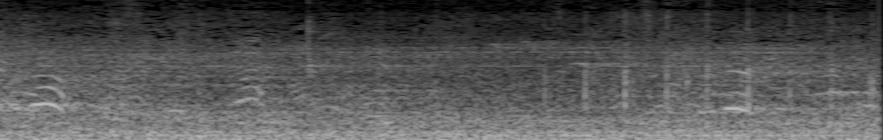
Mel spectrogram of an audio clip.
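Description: Distant shouts of footballers calling to each other across the pitch, a few short calls over a steady low outdoor rumble.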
